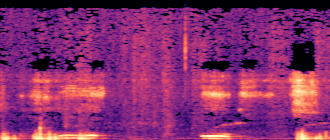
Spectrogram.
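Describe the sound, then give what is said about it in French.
A young child crying through someone's open microphone: three short bursts of vocalizing with thin, wavering wails, separated by pauses. “Quelqu'un a son micro ouvert et l'enfant en train de pleurer.”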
